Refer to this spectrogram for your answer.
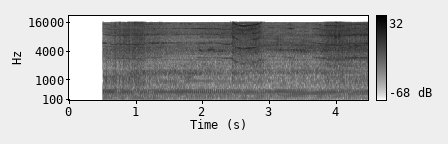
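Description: A high-pitched dental drill whines steadily as a dentist drills a molar of an elderly female patient in the patient's living room, in the Uckermark around Templin in northeastern Brandenburg, its tone wavering slightly with a brief surge in pitch and loudness midway, over a low hum of equipment. No one speaks.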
